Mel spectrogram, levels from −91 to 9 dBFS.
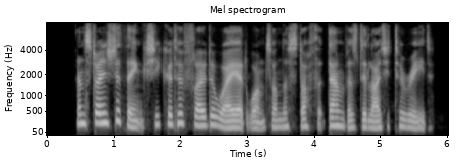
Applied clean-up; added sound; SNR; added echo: none; none; none; none.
